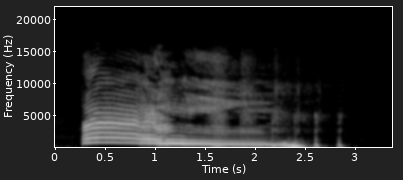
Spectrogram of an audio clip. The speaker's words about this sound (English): I was reaching in to get the carton of cigarettes when I hear this sound. At first, it sounded like a woman screaming. Then it changed to a howling.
